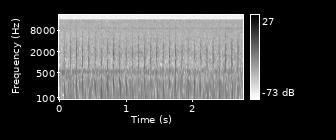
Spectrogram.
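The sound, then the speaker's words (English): A large white and blue helicopter hovers by a rooftop helipad, its rotor thumping in a fast, steady rhythm, loud, with a deep rumbling engine drone underneath. It holds steady throughout, and no one speaks. “The 9mm blast had done a temporary number on her hearing, which explained why she didn't know about the helicopter until she was almost to the roof.”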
